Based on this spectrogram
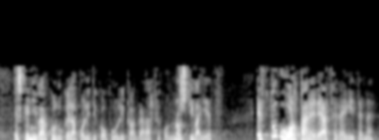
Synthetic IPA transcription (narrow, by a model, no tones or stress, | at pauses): e̞skajɲiβe̞aɾko̞luke̞lapo̞lit̪ikopuβlikoaɡaɾat͡se̞ko̞no̞skiβaje̞t͡s | e̞st̪uɣuo̞ɾt̪ane̞ɾe̞at͡se̞ɾaeɣit̪e̞ne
